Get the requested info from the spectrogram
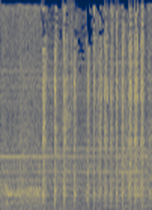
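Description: Custom Automag paintball marker with an APE Rampage setup firing a fast burst, about ten shots a second, starting about half a second in.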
